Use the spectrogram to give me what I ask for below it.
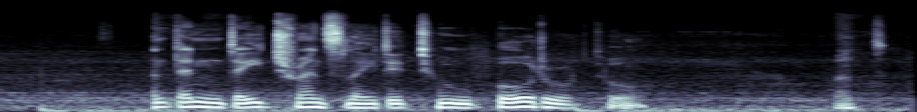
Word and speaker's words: Boruto: Did you know that Naruto's son, which now everybody pronounces as Boruto, would actually be pronounced as Bolto, which means bold.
